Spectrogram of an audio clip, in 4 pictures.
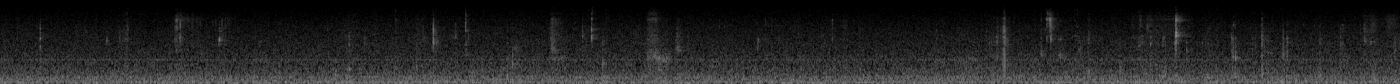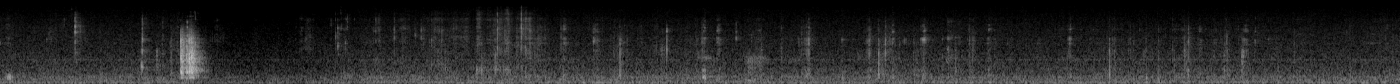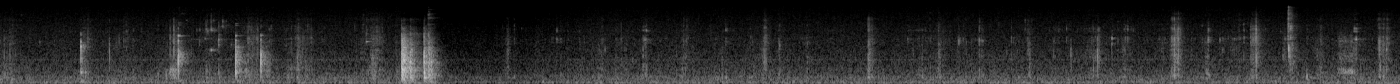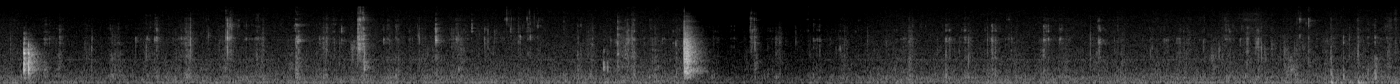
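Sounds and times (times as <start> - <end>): person chewing food: 17.0 - 27.1, 27.7 - 32.0, 33.0 - 56.0.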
